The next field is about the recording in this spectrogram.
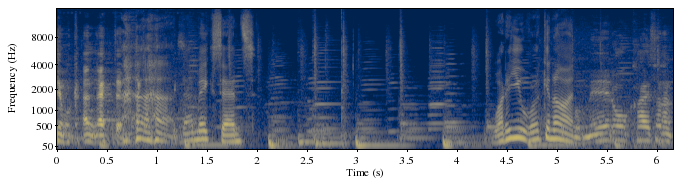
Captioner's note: laugh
